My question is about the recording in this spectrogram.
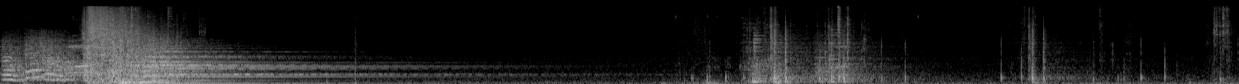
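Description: Loud metallic crash of brass band instruments falling to the stage floor, ringing out and fading over a few seconds. Clusters of smaller clattering knocks follow about seven and ten seconds in.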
